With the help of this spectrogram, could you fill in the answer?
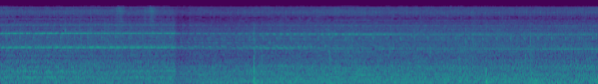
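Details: Hyundai Tucson engine at idle: a steady high-pitched accessory belt squeal that cuts out partway through; the owner suspects a pulley on the passenger side.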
